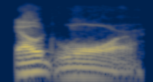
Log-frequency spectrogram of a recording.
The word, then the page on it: outwore: American English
